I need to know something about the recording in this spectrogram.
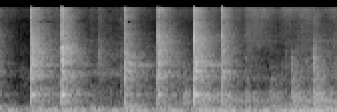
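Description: A run of about nine light knocks and taps on a steel thermal expansion tank hanging off a copper pipe, each with a faint metallic ring. The tank is waterlogged, which is why the water heater's relief valve keeps spitting.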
